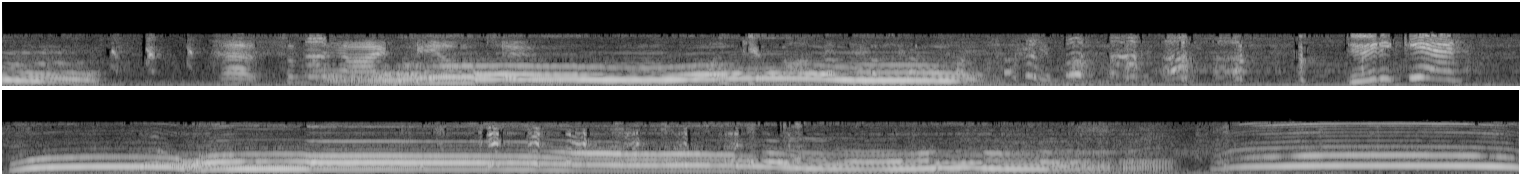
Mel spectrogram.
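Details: A dog howling in long, wavering tonal glides that rise and fall, coming in several bouts separated by short pauses, with people talking and laughing between and over the howls.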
